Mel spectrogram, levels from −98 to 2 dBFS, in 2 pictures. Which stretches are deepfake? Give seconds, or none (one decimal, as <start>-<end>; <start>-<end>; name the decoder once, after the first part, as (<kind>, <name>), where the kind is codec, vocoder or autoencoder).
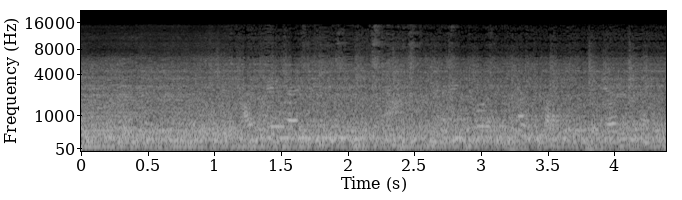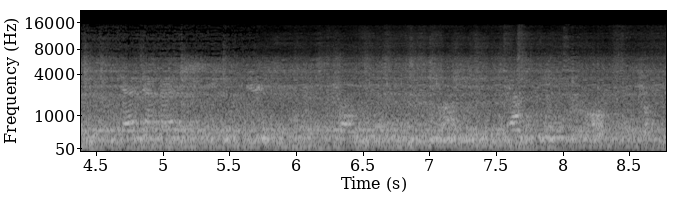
0.0-1.1 (codec, SNAC); 5.7-8.8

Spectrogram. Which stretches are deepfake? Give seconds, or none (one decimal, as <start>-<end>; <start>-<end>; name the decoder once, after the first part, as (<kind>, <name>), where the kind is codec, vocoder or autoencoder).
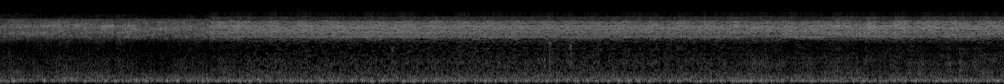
0.0-2.4 (codec, SNAC); 7.3-10.0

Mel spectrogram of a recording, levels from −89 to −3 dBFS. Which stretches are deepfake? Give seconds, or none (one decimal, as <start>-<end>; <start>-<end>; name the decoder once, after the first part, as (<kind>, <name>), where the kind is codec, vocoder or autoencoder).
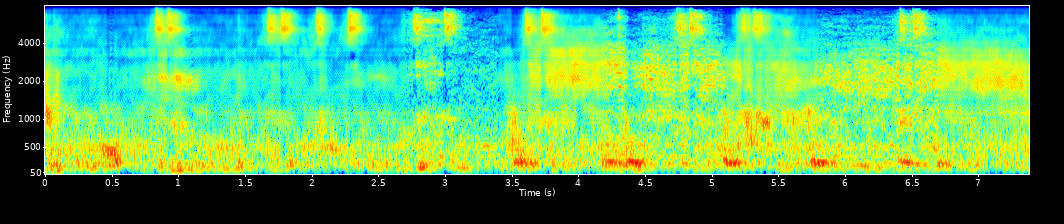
0.0-2.7 (vocoder, Vocos); 3.4-4.2; 5.1-5.8; 6.7-7.4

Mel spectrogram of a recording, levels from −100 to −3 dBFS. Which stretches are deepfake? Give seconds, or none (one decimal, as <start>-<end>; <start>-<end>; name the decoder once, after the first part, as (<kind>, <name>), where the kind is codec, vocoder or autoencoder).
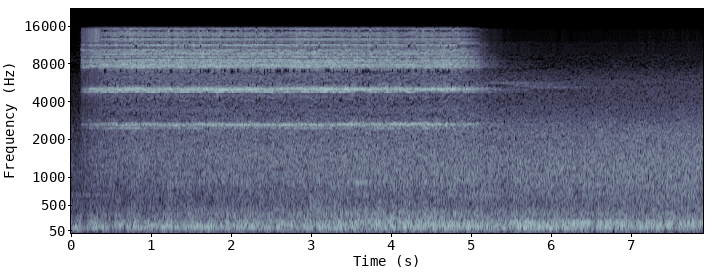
3.2-5.1 (vocoder, BigVGAN v2)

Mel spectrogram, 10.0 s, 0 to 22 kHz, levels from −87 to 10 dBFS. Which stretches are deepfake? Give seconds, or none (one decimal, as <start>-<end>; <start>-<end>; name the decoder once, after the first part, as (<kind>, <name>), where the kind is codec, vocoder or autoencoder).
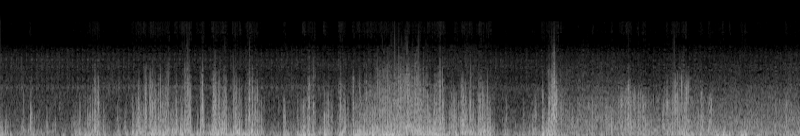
3.8-5.5 (vocoder, Vocos); 8.2-8.8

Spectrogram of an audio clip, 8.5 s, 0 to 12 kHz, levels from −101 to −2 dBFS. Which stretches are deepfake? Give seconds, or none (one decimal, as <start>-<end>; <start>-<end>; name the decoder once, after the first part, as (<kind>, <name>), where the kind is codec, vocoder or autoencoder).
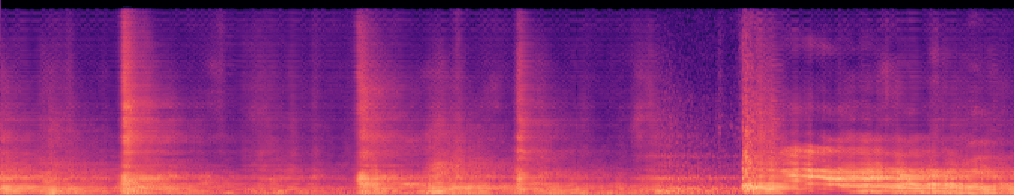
0.0-5.5 (vocoder, Vocos); 6.3-8.5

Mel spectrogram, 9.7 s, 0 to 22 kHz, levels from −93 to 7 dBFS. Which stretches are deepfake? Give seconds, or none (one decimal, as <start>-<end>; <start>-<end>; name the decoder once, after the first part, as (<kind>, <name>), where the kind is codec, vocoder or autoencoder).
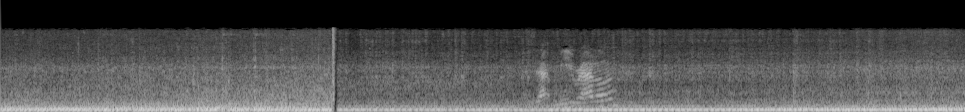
1.7-2.3 (vocoder, Vocos); 5.1-6.2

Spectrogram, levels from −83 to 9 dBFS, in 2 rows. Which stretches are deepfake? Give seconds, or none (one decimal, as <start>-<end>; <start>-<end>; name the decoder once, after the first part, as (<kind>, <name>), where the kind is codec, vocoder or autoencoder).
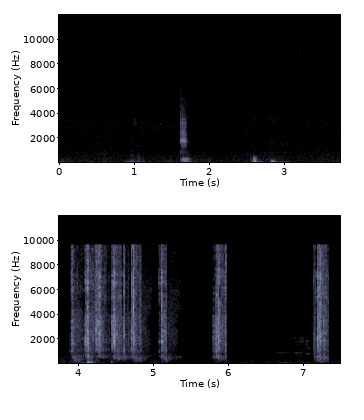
0.0-1.4 (vocoder, BigVGAN v2); 5.9-7.5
